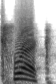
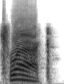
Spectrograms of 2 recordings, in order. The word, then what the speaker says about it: Trek: a lot like that it's Trek not track Tre Tre you know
